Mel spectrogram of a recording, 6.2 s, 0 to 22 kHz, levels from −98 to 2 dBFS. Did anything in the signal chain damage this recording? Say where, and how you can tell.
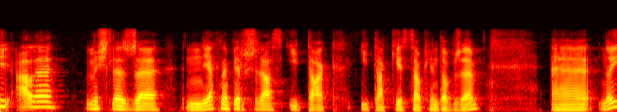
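No, nothing in this speech stood out on listening as damage from any stage of the chain.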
